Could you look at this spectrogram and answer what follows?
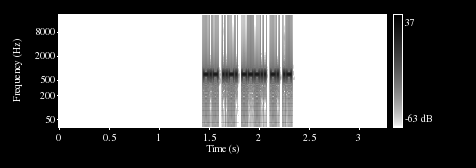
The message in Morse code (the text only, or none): KF8NA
